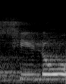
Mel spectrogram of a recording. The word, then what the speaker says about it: pseudo: Pseudo. Clear? Here P is silent.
